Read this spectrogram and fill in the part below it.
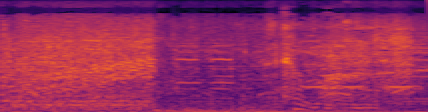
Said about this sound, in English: In a car, Bookman sits in traffic.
